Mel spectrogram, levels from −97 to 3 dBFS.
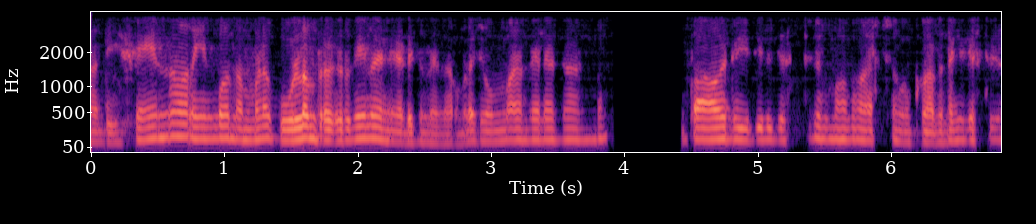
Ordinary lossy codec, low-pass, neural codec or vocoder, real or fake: none; 3.6 kHz; codec, 16 kHz, 16 kbps, FunCodec, trained on LibriTTS, 50 frames a second; fake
